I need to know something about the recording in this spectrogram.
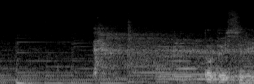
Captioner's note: sigh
